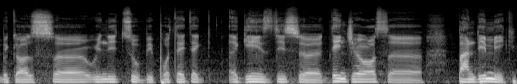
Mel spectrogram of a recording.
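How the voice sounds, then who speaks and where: A man speaks with a French accent at a moderate pace. His pitch sits in the medium range. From Cameroon, grew up in Douala. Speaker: primary school head teacher. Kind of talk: interview. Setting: hotel. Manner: halting, many fillers.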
